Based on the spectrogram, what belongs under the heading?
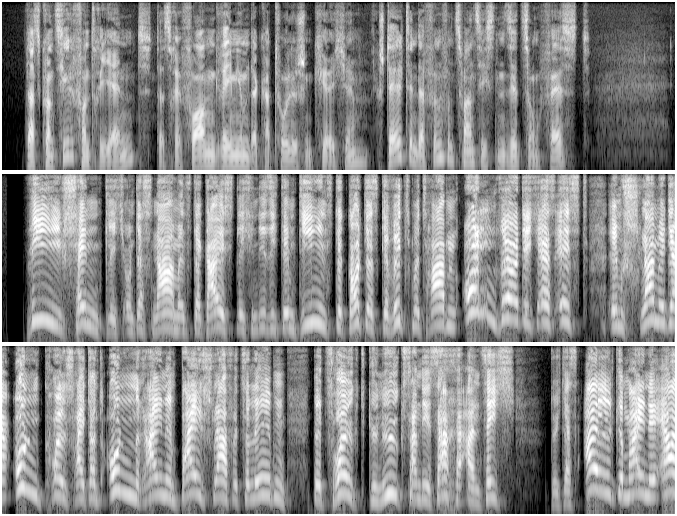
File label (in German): Audioguide Kloster muri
